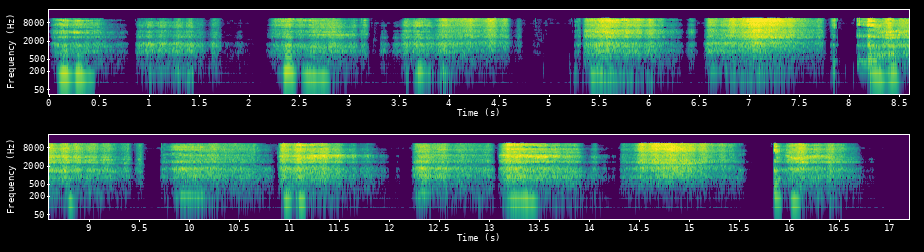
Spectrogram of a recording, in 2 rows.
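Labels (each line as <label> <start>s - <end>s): A man breathes heavily, almost moaning. 0.1s - 16.8s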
